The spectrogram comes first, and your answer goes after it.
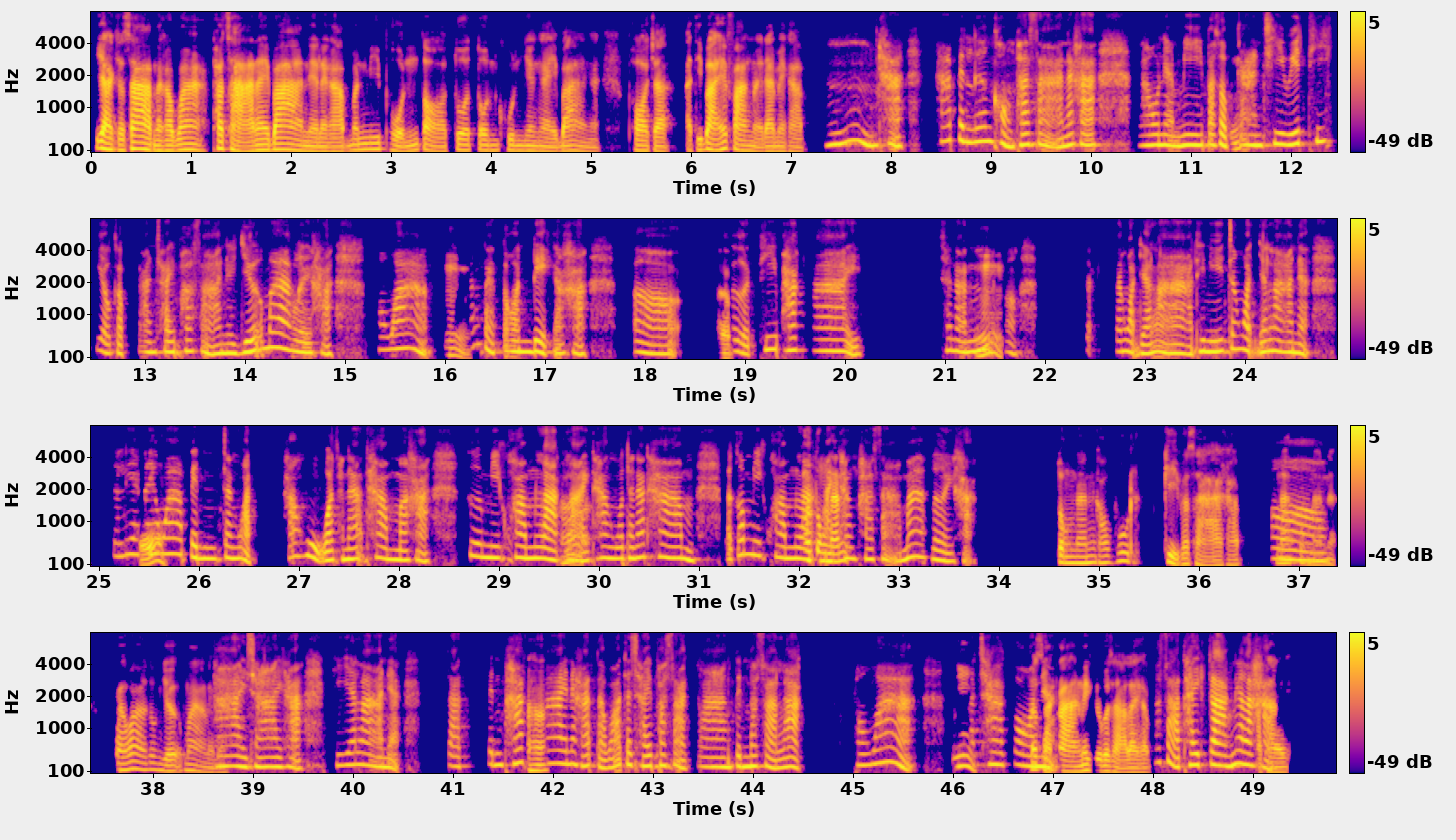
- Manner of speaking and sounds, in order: other background noise; tapping
- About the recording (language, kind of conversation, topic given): Thai, podcast, ภาษาในบ้านส่งผลต่อความเป็นตัวตนของคุณอย่างไรบ้าง?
